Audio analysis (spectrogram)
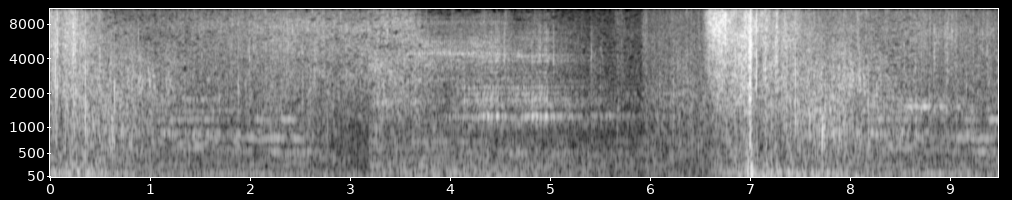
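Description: The Confringo blasting spell from a Harry Potter video game erupts in continuous rumbling explosions. The booming stays dense and loud throughout, with a sharper blast surging near the end.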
